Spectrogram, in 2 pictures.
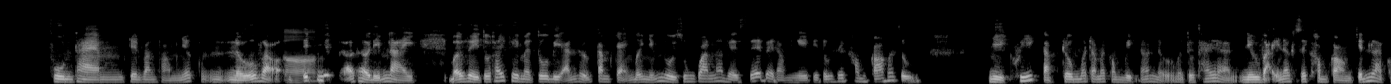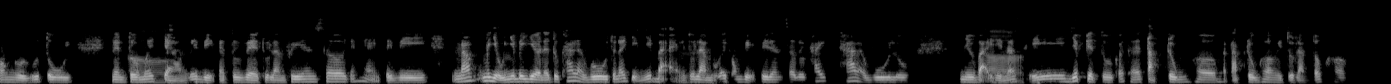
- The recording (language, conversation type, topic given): Vietnamese, unstructured, Làm thế nào để không bị mất tập trung khi học hoặc làm việc?
- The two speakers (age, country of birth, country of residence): 20-24, Vietnam, Vietnam; 25-29, Vietnam, Vietnam
- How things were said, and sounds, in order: in English: "full-time"; tapping; in English: "freelancer"; other background noise; in English: "freelancer"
